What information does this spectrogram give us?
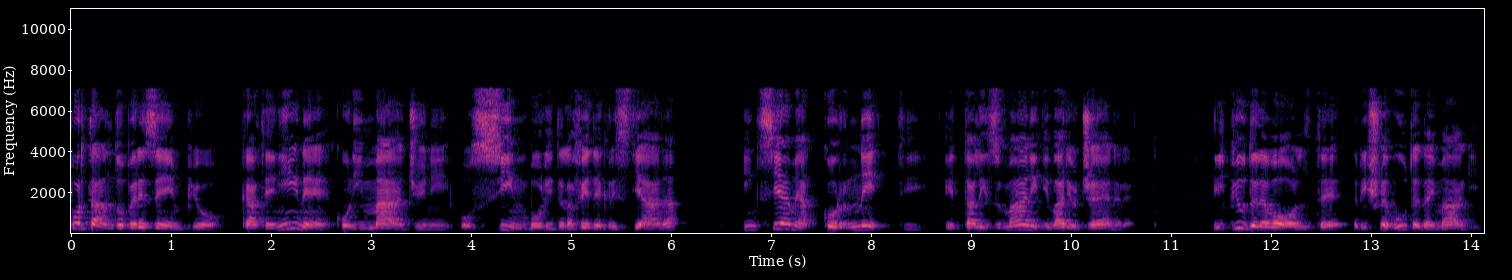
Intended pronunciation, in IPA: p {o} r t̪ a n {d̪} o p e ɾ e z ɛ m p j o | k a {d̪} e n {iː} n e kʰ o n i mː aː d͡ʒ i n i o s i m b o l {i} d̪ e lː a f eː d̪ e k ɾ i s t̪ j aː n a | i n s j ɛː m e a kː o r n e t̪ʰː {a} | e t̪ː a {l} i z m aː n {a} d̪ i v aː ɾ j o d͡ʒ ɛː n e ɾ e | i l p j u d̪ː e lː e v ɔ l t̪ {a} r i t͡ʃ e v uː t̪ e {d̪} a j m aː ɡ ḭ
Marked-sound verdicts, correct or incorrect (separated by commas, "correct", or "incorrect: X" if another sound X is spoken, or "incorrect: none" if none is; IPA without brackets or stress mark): correct, correct, incorrect: t̪, correct, correct, incorrect: i, correct, incorrect: i, incorrect: e, correct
